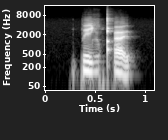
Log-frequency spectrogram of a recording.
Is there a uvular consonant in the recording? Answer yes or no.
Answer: yes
